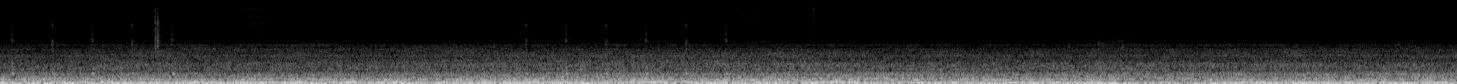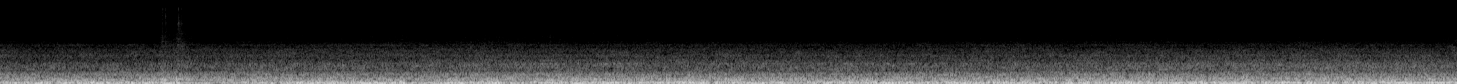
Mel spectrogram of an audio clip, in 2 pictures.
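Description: Car driving along a road: steady low road and engine rumble.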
